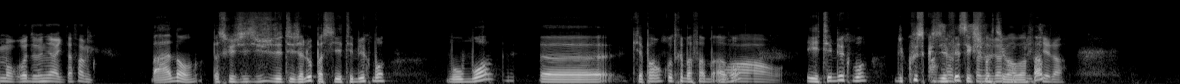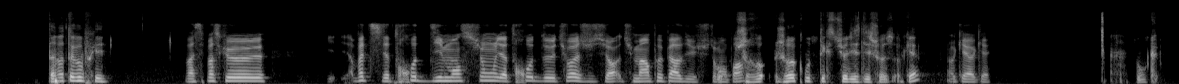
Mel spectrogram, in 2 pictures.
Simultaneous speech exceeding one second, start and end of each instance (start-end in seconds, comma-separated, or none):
9.3-10.5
